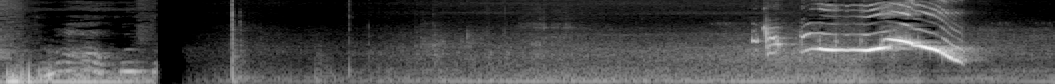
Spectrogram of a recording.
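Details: Black-naped oriole singing loudly and thickly: after near silence and a brief low murmur, one strong, clear fluty whistle with a rich overtone swoops up and then slides down, lasting under a second.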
